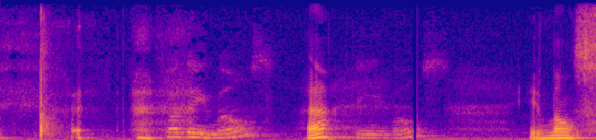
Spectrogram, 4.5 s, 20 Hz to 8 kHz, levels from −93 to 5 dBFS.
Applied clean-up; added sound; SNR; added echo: none; none; none; none.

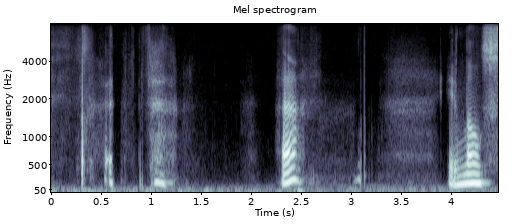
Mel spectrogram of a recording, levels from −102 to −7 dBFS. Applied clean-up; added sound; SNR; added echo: neural diffusion model UNIVERSE++.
